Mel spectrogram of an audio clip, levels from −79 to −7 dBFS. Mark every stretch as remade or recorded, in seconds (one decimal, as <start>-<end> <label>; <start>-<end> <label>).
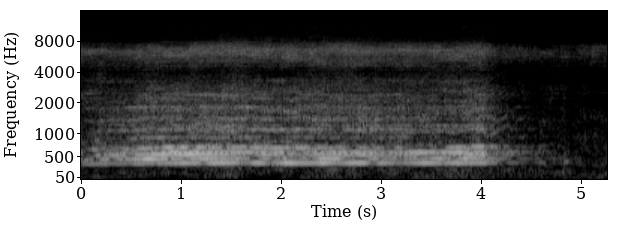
0.0-3.9 remade; 3.9-4.6 recorded; 4.6-5.3 remade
